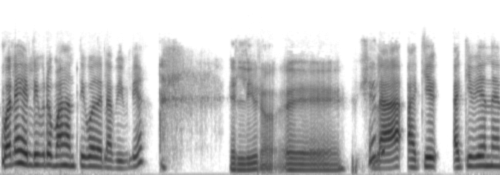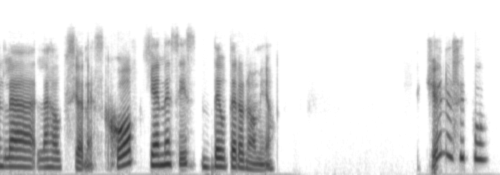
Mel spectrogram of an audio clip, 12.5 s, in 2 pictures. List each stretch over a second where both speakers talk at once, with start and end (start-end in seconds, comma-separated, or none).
none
